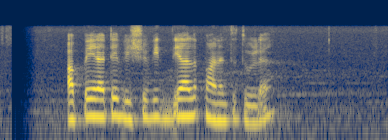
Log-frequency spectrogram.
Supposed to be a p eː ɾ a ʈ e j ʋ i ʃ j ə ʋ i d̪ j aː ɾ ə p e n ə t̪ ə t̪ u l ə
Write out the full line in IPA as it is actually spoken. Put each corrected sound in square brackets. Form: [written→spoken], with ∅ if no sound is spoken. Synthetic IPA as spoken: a p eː ɾ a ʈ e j ʋ i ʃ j ə ʋ i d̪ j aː [ɾ→l] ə p [e→a] n ə t̪ ə t̪ u l ə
